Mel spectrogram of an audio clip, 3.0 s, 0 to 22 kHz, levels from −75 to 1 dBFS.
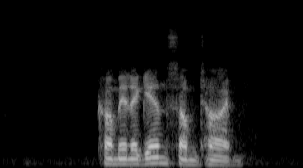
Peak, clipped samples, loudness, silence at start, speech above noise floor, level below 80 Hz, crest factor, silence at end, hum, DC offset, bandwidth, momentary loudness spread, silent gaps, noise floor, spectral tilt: -10 dBFS; under 0.1%; -24 LUFS; 1 s; 47 dB; -66 dBFS; 18 dB; 0.6 s; none; under 0.1%; 10.5 kHz; 5 LU; none; -70 dBFS; -6.5 dB/octave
